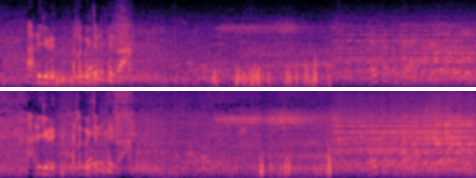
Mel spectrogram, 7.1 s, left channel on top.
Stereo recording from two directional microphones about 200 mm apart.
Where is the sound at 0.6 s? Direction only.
5° left (ahead or behind).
